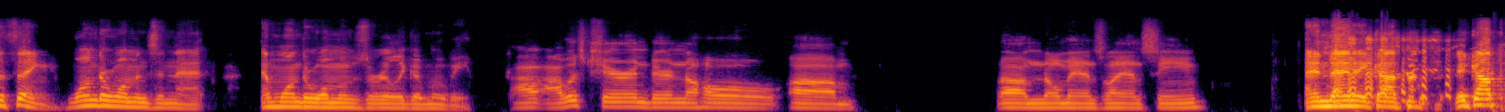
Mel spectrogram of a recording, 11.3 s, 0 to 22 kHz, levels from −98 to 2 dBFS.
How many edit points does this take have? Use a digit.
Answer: 2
